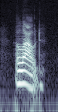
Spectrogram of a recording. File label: "aloud", us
